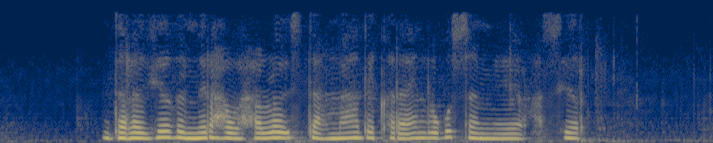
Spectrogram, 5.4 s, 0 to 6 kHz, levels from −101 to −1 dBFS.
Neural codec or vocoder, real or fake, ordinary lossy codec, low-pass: codec, 24 kHz, 3.1 kbps, DualCodec; fake; MP3, 48 kbps; 5.4 kHz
